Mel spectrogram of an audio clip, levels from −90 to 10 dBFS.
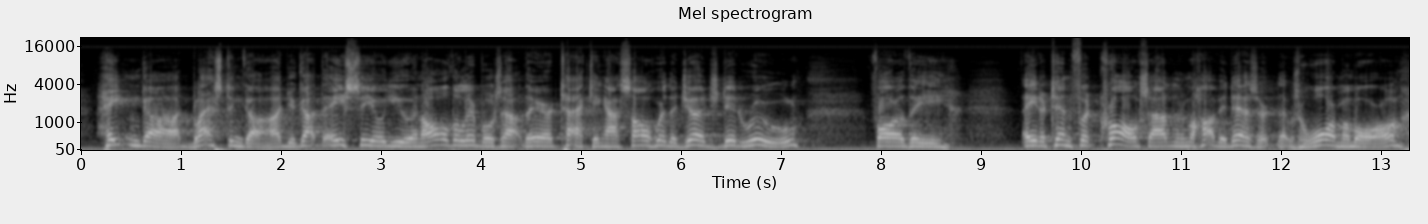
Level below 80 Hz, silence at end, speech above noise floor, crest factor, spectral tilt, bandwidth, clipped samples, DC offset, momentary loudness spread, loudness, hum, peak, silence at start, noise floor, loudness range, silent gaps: -44 dBFS; 0 s; 23 dB; 12 dB; -6 dB/octave; 18.5 kHz; under 0.1%; under 0.1%; 5 LU; -25 LUFS; none; -12 dBFS; 0 s; -47 dBFS; 2 LU; none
